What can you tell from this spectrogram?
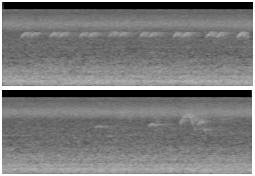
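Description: A small bird chirping over a steady low background noise. A short, high chirp repeats about three times a second for the first three seconds, then a few scattered calls follow.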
